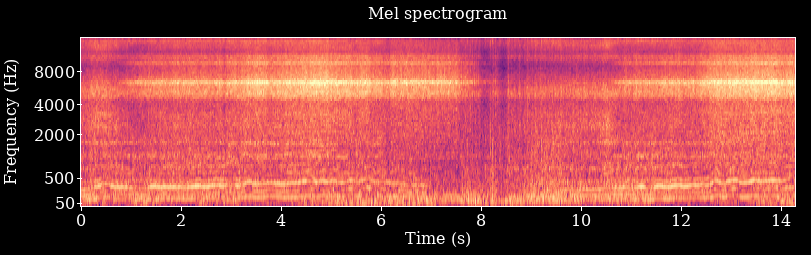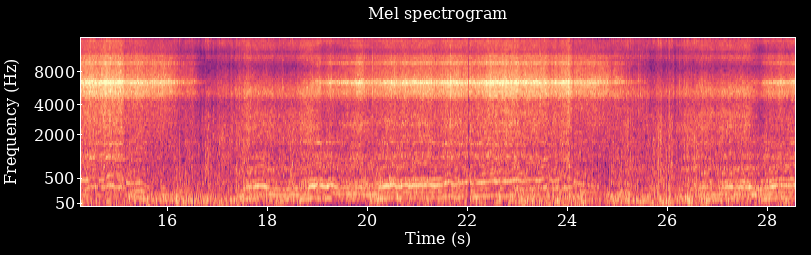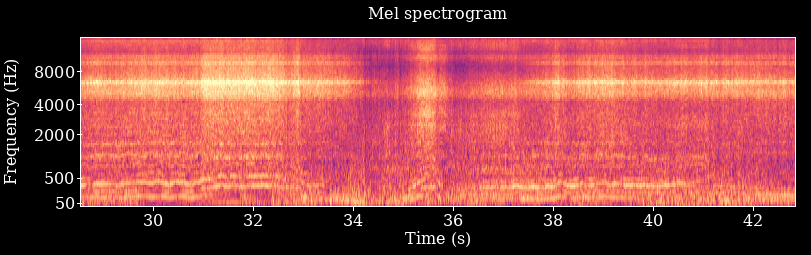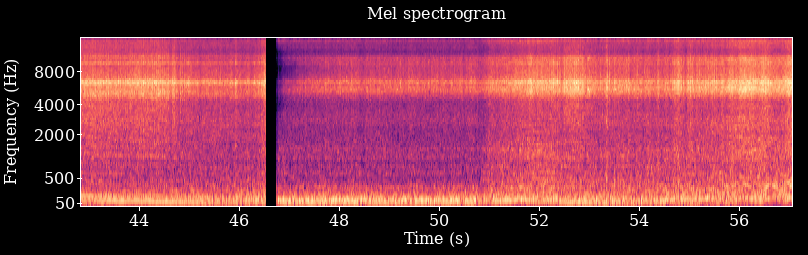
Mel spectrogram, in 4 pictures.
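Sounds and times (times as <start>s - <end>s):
race car engine: 0.0s - 57.0s.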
